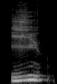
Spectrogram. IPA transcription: iː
